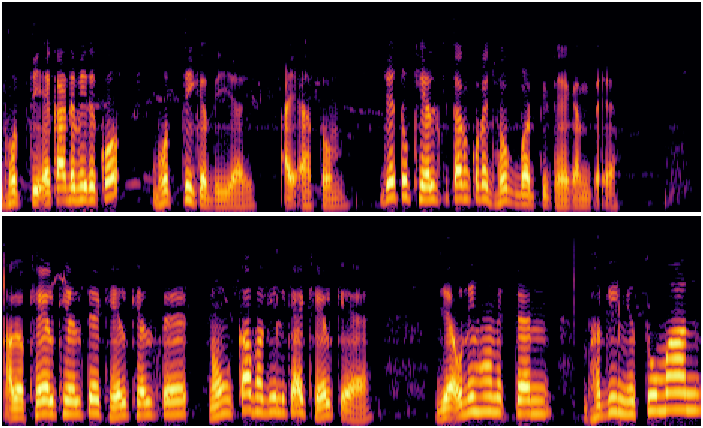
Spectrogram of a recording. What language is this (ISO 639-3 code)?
sat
